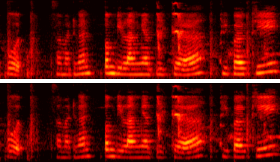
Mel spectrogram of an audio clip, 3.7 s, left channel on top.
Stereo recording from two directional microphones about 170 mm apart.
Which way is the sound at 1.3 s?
35° left (ahead or behind).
